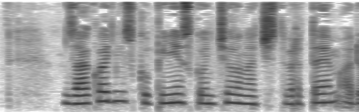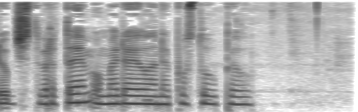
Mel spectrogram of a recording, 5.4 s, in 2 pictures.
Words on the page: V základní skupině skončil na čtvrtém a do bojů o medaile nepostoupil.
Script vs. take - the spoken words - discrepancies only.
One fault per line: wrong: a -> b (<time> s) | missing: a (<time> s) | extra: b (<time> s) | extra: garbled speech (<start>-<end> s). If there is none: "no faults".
wrong: bojů -> čtvrtém (2.8 s)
